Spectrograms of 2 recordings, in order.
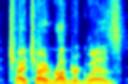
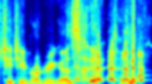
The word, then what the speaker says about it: Chi-Chi Rodriguez: Chai Chai Rodriguez and somebody comes up and goes, "It's Chi-Chi Rodriguez Rodriguez.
